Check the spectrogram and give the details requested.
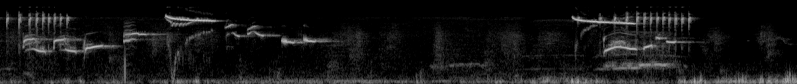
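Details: Female orange-headed thrush, recorded as a lure to excite other thrushes: clear warbled whistles slide down in pitch, and a loud, thin, high whistle sweeps downward twice, with a short buzzy trill at the start.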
